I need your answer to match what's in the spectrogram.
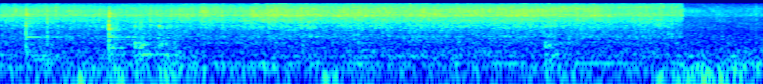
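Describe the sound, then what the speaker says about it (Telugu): Grated ginger and garlic fry in hot oil in a pan for spicy chicken fry, giving a steady, dense sizzle with a few faint stirring knocks. The sizzle drops off abruptly near the end. "అల్లం వెల్లుల్లిని వేయించాలి."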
